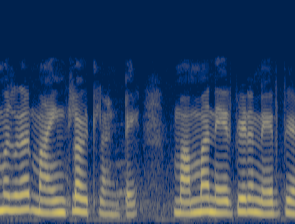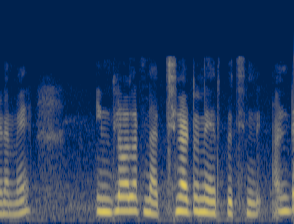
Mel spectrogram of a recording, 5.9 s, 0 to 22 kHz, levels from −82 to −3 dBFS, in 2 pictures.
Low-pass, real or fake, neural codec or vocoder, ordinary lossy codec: none; fake; codec, 16 kHz, 6 kbps, DAC; none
